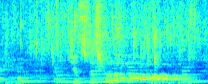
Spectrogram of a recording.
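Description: A man singing long, sliding held notes in the shower, over the steady hiss of running shower water.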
